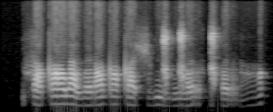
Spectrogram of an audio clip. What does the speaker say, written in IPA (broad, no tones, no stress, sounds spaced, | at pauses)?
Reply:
sʲ a tˤ æ w a w œ ɾ ə dˤ i tˤ i ʃ ə̤ ŋ͡ǁ ə̤ ŋ͡ǁ ʌ r ǁʰ ʌ r ɾ ɑ̤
